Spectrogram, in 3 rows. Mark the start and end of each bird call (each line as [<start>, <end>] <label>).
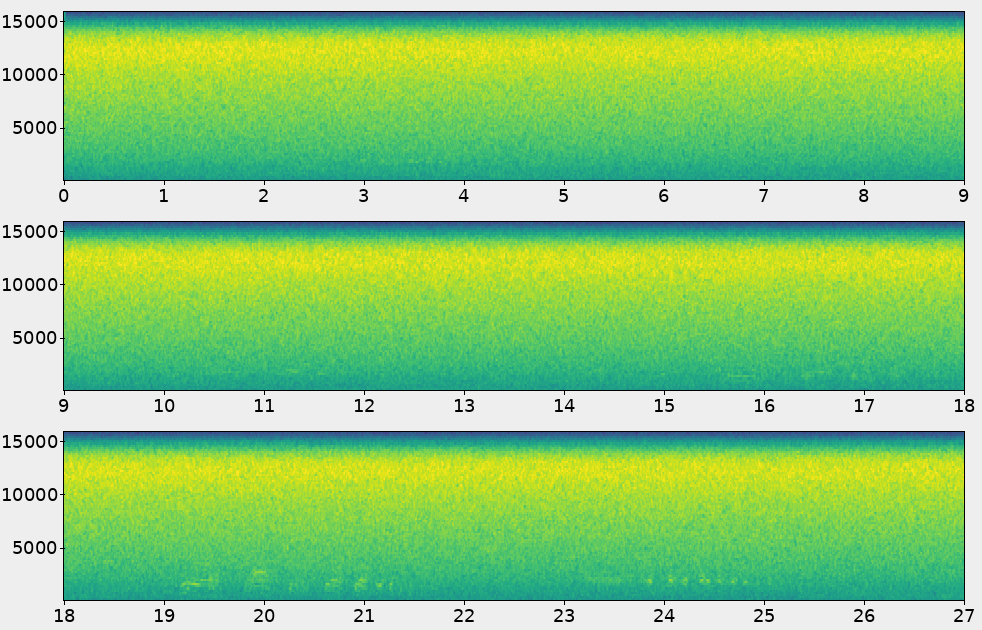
[15.65, 15.95] Erckel's Francolin (Pternistis erckelii)
[16.35, 16.75] Erckel's Francolin (Pternistis erckelii)
[19.15, 20.05] Erckel's Francolin (Pternistis erckelii)
[20.55, 21.05] Erckel's Francolin (Pternistis erckelii)
[23.85, 25.05] Erckel's Francolin (Pternistis erckelii)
